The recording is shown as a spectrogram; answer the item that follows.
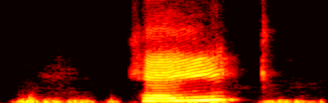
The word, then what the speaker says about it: cake: Cake, si se fijan, la E no tiene sonido, es insonora. Y ese EI es el sonido que nos da la A en español. Entonces, cake, una sola sílaba.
